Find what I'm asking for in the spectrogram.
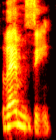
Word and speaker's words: Ramzi: I think that they usually say Ramsey, but it would be pronounced in the Arabic, it would be pronounced Remzi. – Right. – Right. Like right. It's, right. So it's almost like R-E-M-Z-I rather than R-A-M-Z-I.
